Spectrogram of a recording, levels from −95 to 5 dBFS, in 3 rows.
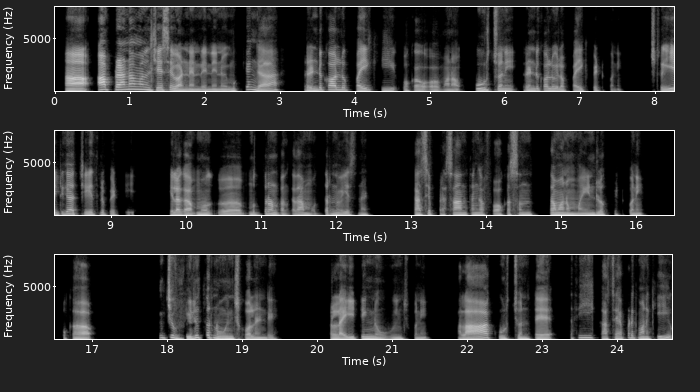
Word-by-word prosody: ఆ! 155 +1 +10 0.4
ఆ - - +14
ప్రాణామాలు 235 0 +5
చేసేవాడినండి 135 - +1
నేను. 110 +1 -3
ముఖ్యంగా 155 - -1 0.6
రెండు 175 +6 +1
కాళ్ళు 200 -1 +3 0.2
పైకి 180 +3 -2 0.3
ఒక 135 - -17 0.3
ఒ - - -5
మన 130 - -6 0.3
కూర్చొని 170 -2 -1 0.2
రెండు 150 +3 -2
కాళ్ళు 170 -1 -3
ఇలా 130 - -4
పైకి 135 +5 -5
పెట్టుకొని, 120 -5 -14 0.4
స్ట్రెయిట్‌గా 175 +8 0
చేతులు 150 +2 -5
పెట్టి 125 -2 -12 0.6
ఇలాగా 150 -2 +3 0.2
ము 135 - +2 0.3
ఆహ్, 110 -1 -2
ముద్ర 150 +6 -7
ఉంటుంది 130 -6 -6
కదా! 155 - -2
ఆ - - -3
ముద్రను 165 +9 -5
వేసినట్టు, 130 0 -7 0.6
కాసేపు 145 +3 -1
ప్రశాంతంగా 165 +3 -1
ఫోకస్ 135 +6 -2
అంతా 150 +2 -4
మనం 145 -3 +3
మైండ్‌లో 135 +5 0
పెట్టుకొని, 120 -3 -7 0.6
ఒక 140 - -31 1.2
కొంచెం 210 0 -1
వెలుతురని 190 +4 +1
ఊహించుకోవాలండి. 125 -9 -1 0.9
లైటింగ్‌ను 145 +3 +1
ఊహించుకొని, 120 -2 -6 0.5
అలా 130 +3 +6 0.3
కూర్చుంటే. 135 -3 -1 0.4
అది 215 +7 -9 0.2
కాసేపటికి 165 +5 -5
మనకి 155 +2 -3
150 Hz, 115 wpm, -23 LUFS, 130-170 Hz, 1.2 s, ఆ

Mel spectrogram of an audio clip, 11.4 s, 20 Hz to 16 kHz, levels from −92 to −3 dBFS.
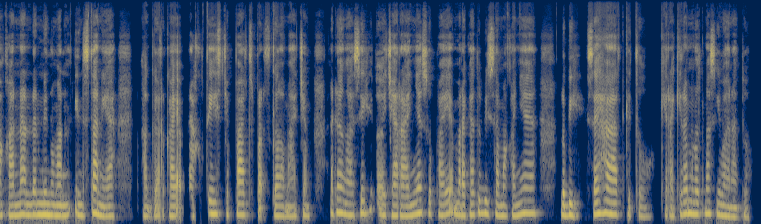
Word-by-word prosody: makanan 175 +1 0
dan 180 - +1
minuman 170 -2 +2 0.2
instan 175 +4 +5
ya 160 - 0 0.5
agar - - -4
kayak 160 0 +1
praktis, 190 +5 -1
cepat, 180 0 0
sepet - - -3
segala 160 0 -2
macam. 160 +1 -1 0.4
Ada 215 - -2
gak 175 -1 -1
sih, 200 0 0 0.2
eee, - - -1
caranya 165 +3 +2
supaya 185 -1 -3
mereka 170 0 -1
tuh 210 - -2
bisa 190 -1 +4
makannya 165 +5 -2 0.5
lebih 175 0 +2 0.3
sehat 195 -1 +4
gitu, 155 - -6 0.3
kira-kira 185 - -3
menurut 190 -1 0
Mas, 200 0 +5
gimana 155 -4 -1
tuh? 145 -4 -11
175 Hz, 160 wpm, -24 LUFS, 165-190 Hz, 0.5 s, instan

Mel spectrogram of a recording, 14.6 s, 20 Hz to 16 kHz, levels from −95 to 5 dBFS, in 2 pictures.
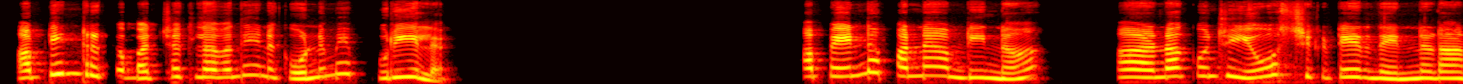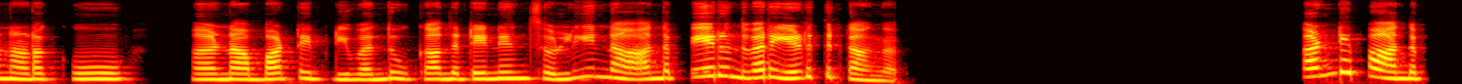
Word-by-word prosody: அப்டீன்ருக்க 415 -2 0
பட்சத்துல 335 +3 -2
வந்து 415 +5 -6
எனக்கு 300 -6 -3
ஒண்ணுமே 390 +11 -3
புரியல. 305 -4 +2 1.9
அப்ப 365 - -16
என்ன 480 +5 -4
பண்னே 385 +1 +1
அப்டீன்னா, 305 -5 0 0.5
ஆ - - +2 0.2
நான் 370 +1 +2
கொஞ்சம் 380 -3 -2
யோசிச்சிக்கிட்டே 360 -5 -2
இருந்தேன் 280 -4 +1
என்னடா 285 +1 +2
நடக்கும்? 250 +1 -2 0.4
ஆ - - -1 0.2
நான் 240 0 +1
பாட்டு 260 +2 0
இப்படி 240 -1 -5
வந்து 250 +4 -1
உட்கார்ந்துட்டேனேன்னு 260 +2 0
சொல்லி 255 +7 -3
நான் 250 -4 +2
அந்த 290 +2 -1
பேருந்து 360 -4 +4
வேற 325 +1 +4
எடுத்துட்டாங்க. 245 - -3 2.1
கண்டிப்பா. 465 0 +2
அந்தப் 270 -1 -1
295 Hz, 125 wpm, -21 LUFS, 255-360 Hz, 2.1 s, பேருந்து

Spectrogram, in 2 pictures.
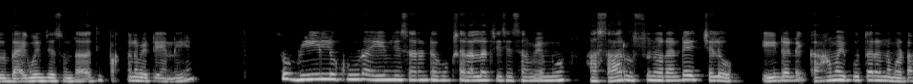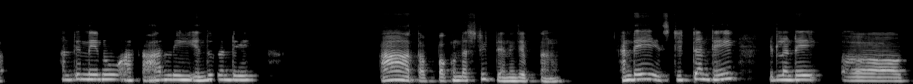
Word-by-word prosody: Back 145 +2 -1
benchers 155 -1 +1
ఉంటారు. 145 - -1
అది 170 - -7
పక్కన 175 0 -4
పెట్టేయండి. 145 -2 -3 1.0
సో, 255 - 0 0.2
వీళ్ళు 240 +2 +5
కూడా 230 +1 +2
ఏం 210 - +5
జేసారంటే 200 -1 +1
ఒక్కొక్కసారి 190 -1 -1
అల్లరి 190 +1 +2
చేసే 185 -1 -2
సమయము 180 +1 +1 0.3
ఆ - - +3
సారు 185 +6 +1
ఒస్తున్నారంటే 190 0 +1 0.2
చలో 180 -2 +1 0.4
ఏంటంటే 180 +3 0
కామ్ 175 +5 0
అయిపోతారన్నమాట. 185 -5 0 0.7
అంటే 215 +2 -3
నేను 230 0 +3 0.2
ఆ - - +1
సారుని 215 +1 +2 0.2
ఎందుకంటే 210 +1 +2 1.5
ఆ! - - +7 0.3
తప్పకుండా 165 +4 -1
స్ట్రిక్ట్ 235 -1 -5
అనే 155 - +3
జెప్తాను. 150 -3 -4 0.7
అంటే 210 +4 +5 0.3
స్ట్రిక్ట్ 205 +3 -3
అంటే 220 -1 0 0.5
ఎట్లాంటే 205 +1 +2 0.4
ఆహ్, 165 -1 +1
185 Hz, 120 wpm, -23 LUFS, 165-210 Hz, 1.5 s, ఆ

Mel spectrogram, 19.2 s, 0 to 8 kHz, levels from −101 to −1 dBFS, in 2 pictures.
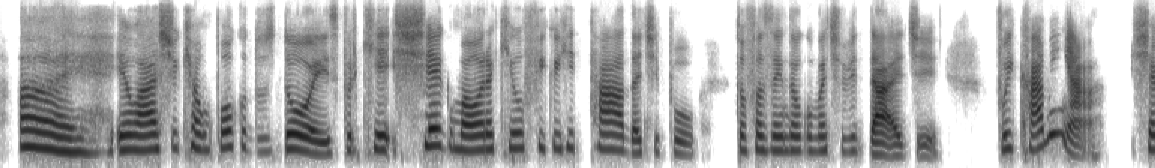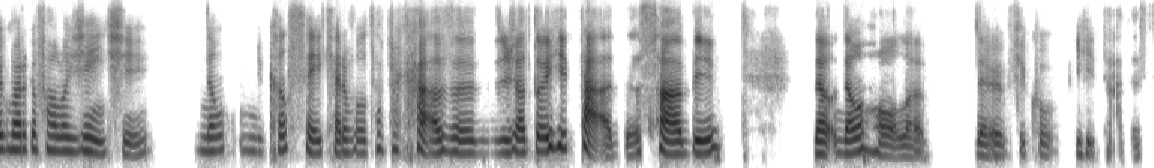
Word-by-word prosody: Ai, 230 -7 +5 0.3
eu 225 +1 +4
acho 235 +3 +4
que 275 - -4
é 245 - +4
um 230 - -4
pouco 260 +3 -1
dos 200 -2 -14
2, 205 -7 +4
porque 225 +1 -1
chega 280 +4 +3
uma 220 -2 +5
hora 230 +1 +4
que 245 - -7
eu 245 - 0
fico 255 0 -9
irritada, 235 -5 +1
tipo, 185 -4 -8 0.3
tô 220 - -3
fazendo 220 0 -1
alguma 215 0 -3
atividade, 170 -9 +2 0.5
fui 230 +1 -2
caminhar. 460 - +2 0.2
Chega 230 -1 -2
uma 230 - 0
hora 225 - -1
que 235 - -3
eu - - -9
falo 215 -3 -3
gente, 185 -5 -6 0.4
não 210 0 -7
me 210 -2 -16
cansei, 215 -3 -5
quero 185 0 -5
voltar 185 +6 -9
para 230 - -10
casa, 180 -2 -1
já 185 +1 -1
estou 205 +2 -2
irritada, 260 0 +1 0.2
sabe? 175 -3 +3 0.8
Não, 175 -1 +2
não 185 +3 0
rola, 145 -8 -5 0.4
né? - - -5
Eu - - -12
fico - - -16
irritada. - - -15
215 Hz, 155 wpm, -23 LUFS, 185-235 Hz, 0.8 s, Ai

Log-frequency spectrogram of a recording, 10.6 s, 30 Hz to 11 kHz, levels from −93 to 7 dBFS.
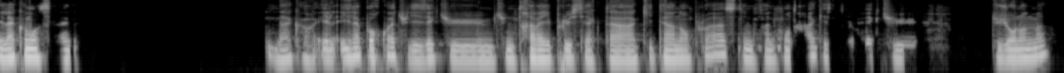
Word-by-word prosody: Et - - +7
là, 110 +1 +7
comment 110 +1 +7
c'est? 105 - -3 2.2
D'accord. 100 0 -3
Et 105 - +1
l 100 - +1
et 105 +1 +4
là, 120 +1 +4
pourquoi 110 +3 +2
tu - - -9
disais 95 +2 +1
que 105 - -10
tu, 90 -2 -1
mmh, 85 -1 -2
tu 95 - -3
ne 95 - +3
travailles 95 +2 +3
plus? 100 +1 -1
C'est-à-dire 90 -2 -3
que - - -25
tu 95 - 0
as 90 0 +2
quitté 100 +2 -7
un 95 0 +4
emploi? 120 +8 -1
C'était - - -3
une 100 - +1
fin 95 - -5
de 95 - -3
contrat? 105 +4 -4
Qu'est-ce 110 -5 -8
qui - - -49
a - - -15
fait - - -5
que - - -19
tu 95 -1 -7 0.7
du 100 - -4
jour 100 0 +3
au - - +4
lendemain? 110 +7 +2
100 Hz, 230 wpm, -25 LUFS, 95-105 Hz, 2.2 s, Et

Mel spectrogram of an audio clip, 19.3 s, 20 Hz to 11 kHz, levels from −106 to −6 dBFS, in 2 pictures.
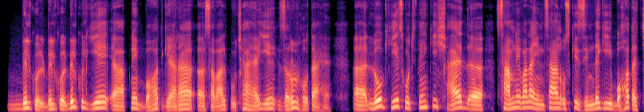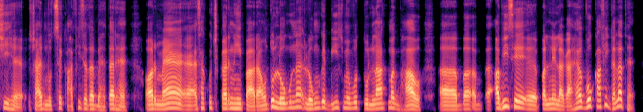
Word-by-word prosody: बिल्कुल, 130 -3 0
बिल्कुल, 130 -1 +1
बिल्कुल। 170 -1 +1
ये 155 +3 +2
आपने 105 +9 -1
बहुत 135 +3 -2
गहरा 115 +6 +1
अ, 105 -4 -3
सवाल 100 +3 -1
पूछा 120 +7 -5
है, 105 0 -2
ये 135 +2 -2
ज़रूर 150 +7 +1
होता 105 -3 -3
है 85 -2 -14 0.3
अ, 115 -2 +1
लोग 180 - +4
ये 190 - +3
सोचते 155 -3 -4
हैं 175 - -1
कि 200 -2 -6
शायद 160 -3 0
अ, 120 -2 +5 0.2
सामने 145 +4 +1
वाला 160 +1 +2
इंसान, 145 +2 0
उसकी 145 +4 -2
ज़िंदगी 140 +5 -1
बहुत 165 +2 0
अच्छी 155 - -3
है, 125 -3 -3 0.2
शायद 120 - +1
मुझसे 120 +6 -2
काफ़ी 165 - -9
ज़्यादा 135 -3 +1
बेहतर 125 +7 0
है 95 -3 -3 0.3
और 130 +1 +5
मैं 125 +4 +3 0.3
ऐसा 140 +6 -2
कुछ 150 0 -8
कर 140 0 +3
नहीं 140 -1 0
पा 100 -7 +4
रहा 105 +1 +2
हूँ, 120 +2 -1
तो - - +4
लोगों 150 0 +1
ना 180 +1 0
लोगों 135 0 0
के 170 - +1
बीच 155 +5 -8
में 150 - -1
वो 155 +2 -3
तुलनात्मक 145 +2 0
भाव 110 -1 +5
अ, - - -12 0.3
ब 110 0 +3
ब 125 -1 -1 0.2
अभी 170 +6 +4
से 180 -4 +3 0.2
अ, 115 - +4
पलने 135 +1 +1
लगा 110 -4 +2
है, 155 +9 0
वो 180 +4 +3
काफ़ी 190 +6 -1
ग़लत 205 +1 0
है। - - -9
140 Hz, 215 wpm, -23 LUFS, 120-155 Hz, 0.3 s, अ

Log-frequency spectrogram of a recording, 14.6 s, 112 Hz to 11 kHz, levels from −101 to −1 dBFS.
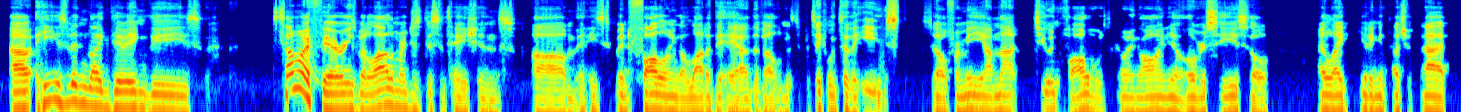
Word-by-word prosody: Uh, 130 +1 +7
he's 170 -1 -1
been, 170 -3 +1
like, 140 -3 +2
doing 130 0 +2
these 115 -2 -2 0.7
some 265 +4 +3
are 275 -9 +9
theories, 120 -3 +3
but 120 +1 -2
a 115 - 0
lot 135 +3 +6
of 150 - +4
them 140 -2 -2
are 130 - -2
just 115 -2 -6
dissertations, 100 -4 -3 0.2
um, 95 -1 -1
and 105 - -6
he's 105 -1 -3
been 115 -4 -2
following 110 -2 +3
a 100 - -2
lot 100 0 0
of 105 - -3
the 105 -1 -4
AI 100 -1 +1
developments, 95 0 -6
particularly 115 -5 -4
to - - -1
the 105 - -3
east. 85 -3 +4 0.2
So, 100 -1 -3
for 110 - -6
me, 110 +1 -1
I'm 105 +1 -1
not 110 0 0 0.2
too 130 -2 -2
involved 120 -2 -1
with 95 -1 -11
going 105 -1 -5
on, 105 0 -1
you 105 - -1
know, 95 0 -4
overseas, 105 +1 +1
so 95 -2 -3 0.5
I 115 - +2
like 110 -3 +2
getting 110 -3 -1
in 105 - -2
touch 110 - 0
with - - -22
that. 110 -2 +4
110 Hz, 220 wpm, -26 LUFS, 100-120 Hz, 0.7 s, are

